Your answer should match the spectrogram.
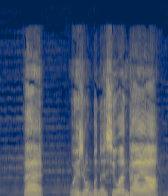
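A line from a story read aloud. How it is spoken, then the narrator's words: Calling after someone. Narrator (Chinese): 宋小茹追着赵之安的背影喊道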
